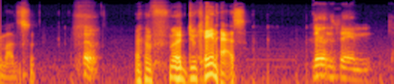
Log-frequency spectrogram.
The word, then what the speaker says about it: Duquesne: Yeah, Duquesne. The S is silent.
